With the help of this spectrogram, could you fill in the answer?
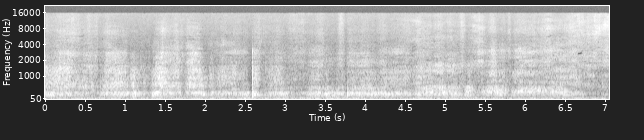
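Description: Long nails slowly trace and scratch over the printed surface of a closed, glossy printed cardboard gift box. The result is a steady, soft, dry scraping rustle, mostly low and mid in tone with little brightness, broken by a brief sharp tick partway through.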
